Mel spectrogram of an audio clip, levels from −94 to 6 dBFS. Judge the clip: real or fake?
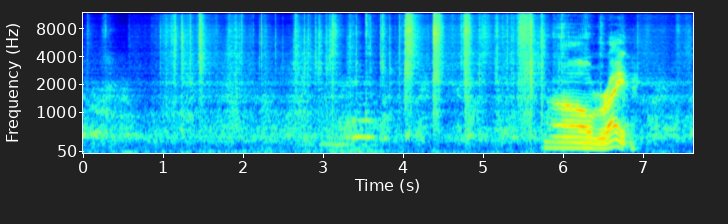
fake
